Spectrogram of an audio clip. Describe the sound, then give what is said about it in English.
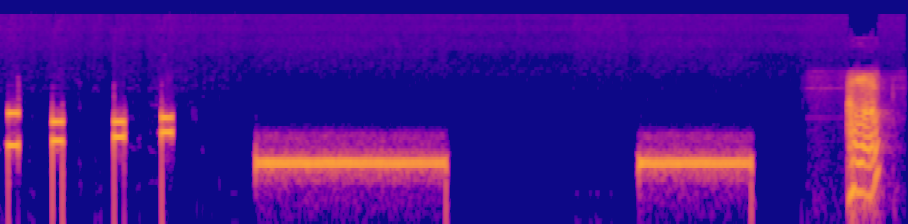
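Dialing an outgoing telephone call: four short keypad tones in quick succession, then two long, steady, low ringback tones separated by a pause. “Here we go. I'm going to dial her number right now.”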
